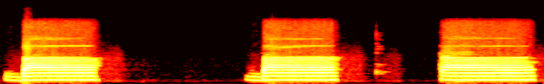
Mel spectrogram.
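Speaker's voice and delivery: बा and ता each held long and even; drawn-out letters. Shown as a demonstration. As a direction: stretch बा, then ता, like a Quran teacher. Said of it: "अगला letter है".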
